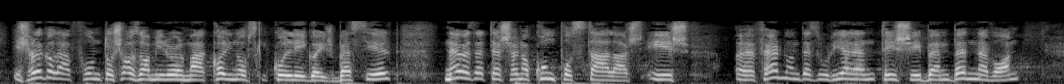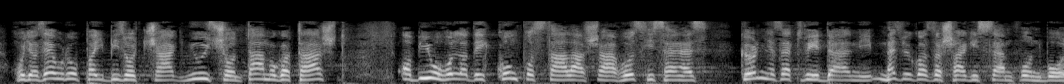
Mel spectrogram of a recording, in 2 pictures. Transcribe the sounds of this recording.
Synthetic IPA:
eːʃlɛɡɒlaːbfo̞nt̪o̞ʃɒzɒmiɾøːlmaːrkɒlino̞fskiko̞lːeːɡɒiʒbɛseːlt̪nɛvɛzɛt̪ɛʃɛnɒko̞mpo̞st̪aːlaːʃt̪eːʃ | fɛrnɒnd̪ɛzuːrjɛlɛnt̪eːʃeːbɛmbɛnːɛvɒn | ho̞ɟɒzɛuɾoːpɒjibizo̞t͡ʃːaːɡɲuːjt͡ʃo̞nt̪aːmo̞ɡɒt̪aːʃt̪ɒbioɦo̞lːɒd̪eːkːo̞mpo̞st̪aːlaːʃaːɦo̞zhisɛnɛz̥ | kørɲɛzɛt̪ʋeːd̪ɛlmimɛzøːɡɒzd̪ɒʃaːɡisɛmpo̞nd̪boːl

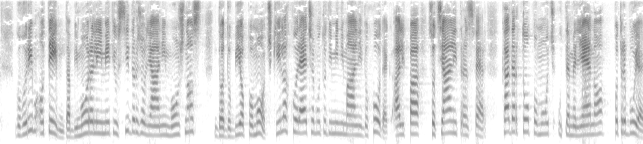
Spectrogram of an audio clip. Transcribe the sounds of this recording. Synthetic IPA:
ɡɔʋɔɾimɔt̪emd̪abimoːɾaliːmeːt̪iwsid̪əɾʒawlʲjaːnimoːʒnɔst̪d̪ad̪ɔbiːjɔpɔmoːt͡ʃkilaxkoːɾɛːt͡ʃɛmɔt̪uːd̪iminimaːlnid̪ɔxoːd̪ɛkʰa̰lipasɔt̪sjaːlnit̪ɾansfɛɾkaːd̪aɾt̪oːpɔmoːt͡ʃut̪ɛmɛljɛːnɔpɔt̪ɾɛbuːjɛj

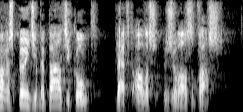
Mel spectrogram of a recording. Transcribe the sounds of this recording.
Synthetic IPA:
aːrəspɵntjəbəpaːlˠtəkɔmt | b̥lɛjftɑləszoɑlˠsətʋɑ̰s

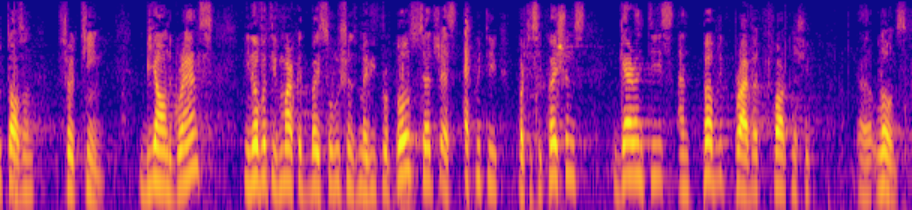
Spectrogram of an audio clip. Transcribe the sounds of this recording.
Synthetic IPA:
tuθawzə̃nd̪ | θɜɹt̪ʰĩn | biɔ̃nd̪ɡɹæ̃nts | inovət̪ivmaɹkət̪̚beɪssɔlˠuʃɔ̃nzmeɪbipɹɔpoʊzdsʌt͡ʃɛzɛkwit̪i | paɾt̪isipeɪʃɔ̃nz | ɡɛɹɐ̃nt̪ʰizɨ̃nd̪pʌblik̚pɹajvət̪̚paɾt̪nə˞ʃip̚ | lõnz̥

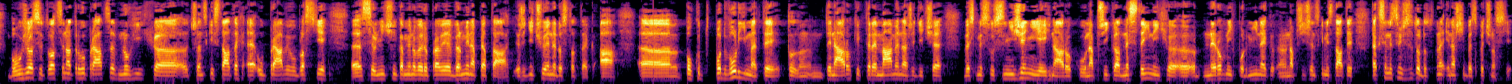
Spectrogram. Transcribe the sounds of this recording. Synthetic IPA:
bo̞ɦuʒɛlsɪt̪uat͡sɪnat̪r̩ɦupɾaːt͡sɛvmno̞ɦiːxt͡ʃlɛnskiːxst̪aːt̪ɛxʔɛːʔuːpɾaːvjɛvo̞blascɪsɪlɲɪt͡ʃɲiːkamɪonovɛːdo̞pɾavɪjɛjɛvɛlmɪnapjat̪a̰ːrɪɟɪt͡ʃuːjɛnɛdo̞st̪at̪ɛkʔa | po̞kut̪po̞dvo̞liːmɛt̪ɪ | t̪ɪnaːɾo̞kɪk̚t̪ɛɾɛːmaːmɛnarɪɟɪt͡ʃɛvɛsmɪslusɲiʒɛɲiːjɛjɪxnaːɾo̞kuːnapr̥iːklat̪nɛst̪ɛjniːxnɛɾo̞vniːxpo̞dmiːnɛknapr̥iːt͡ʃlɛnskiːmɪst̪aːt̪ɪt̪aksɪmɪslimʒɛs̬ɛt̪odo̞t̪knɛʔɪnaʃiːbɛspɛt͡ʃno̞scɪ̰

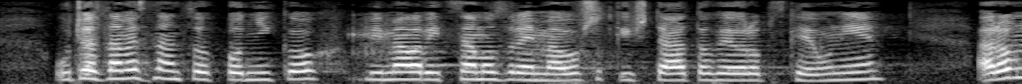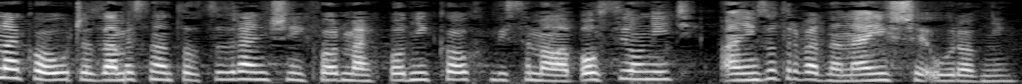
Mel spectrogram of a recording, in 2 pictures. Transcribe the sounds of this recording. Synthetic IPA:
ʔuːt͡ʃazd̪zamɛst̪nant͡sɔʊfpɔd̪ɲikɔɣbimalabicsamɔzɾɛjmaʋɔfʃɛt̪kiːxʃt̪aːt̪ɔɣɛʊɾɔːpskɛjuːniɛ | ʔaɾɔʊnakɔuːt͡ʃazd̪zamɛst̪nant͡sɔʊft͡sɛzɦɾaɲit͡ʃniːxfɔɾmaːxpɔd̪ɲikɔxbisamalapɔsilɲicʔaɲɛzɔt̪r̩ʋaɟnanajɲiʃɪɛjʔuːɾɔʋɲi

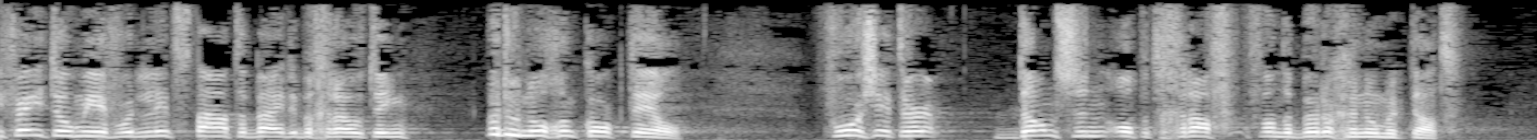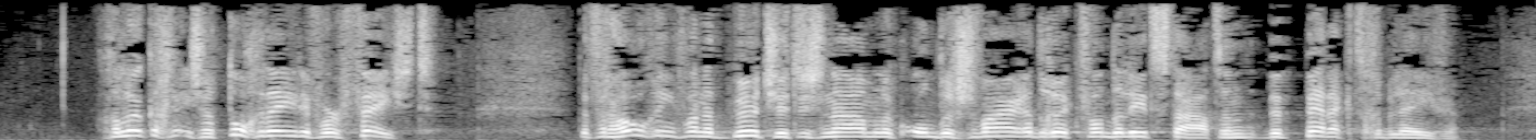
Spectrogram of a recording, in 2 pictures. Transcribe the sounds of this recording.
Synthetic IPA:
nfejtowmɪːɹvʊːɹdəlɪtstaːtənbɛjdəbəχrowtɪŋ | ʋədunːɔχənkɔk̚telˠ | v̥ʊːɹzɪtəɹ | dɑnsənɔpɦətχrɑffɑndəbɵɹχəɹnumɪɡ̚dɑt | χəlɵkəχɪsəɹtɔχrejdəvʊːɹvejst | d̥əvəɹɦowχɪŋvɑnɦəd̚bɵd͡ʒətɪsnaːmələkɔndəɹzʋaːrədrɵkfɑndəlɪtstaːtənbəpɛɹktχəblejvə̰n

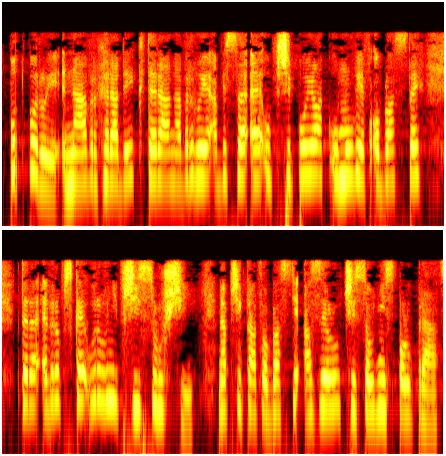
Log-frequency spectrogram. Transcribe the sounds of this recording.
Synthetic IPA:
po̞t̪po̞ɾujɪnaːvr̩xɾadɪkt̪ɛɾaːnavr̩ɦujɛʔabɪsɛʔɛːʔuːpr̝̥ɪpo̞jɪlakʔuːmluvjɛfʔoblast̪ɛxkt̪ɛɾɛːʔɛvɾo̞pskɛːʔuːɾo̞vɲɪpr̝̥iːsluʃiːnapr̝̥iːklat̪fo̞blascɪʔazɪlut͡ʃɪso̞wdɲiːspo̞lupɾaːt͡sɛ̥

